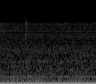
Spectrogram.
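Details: Salter AIRE Plus compressor with Salter #8900 nebulizer giving an aerosol medication treatment, usually 6 to 8 minutes; steady loud low motor hum and hiss of the compressor running.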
